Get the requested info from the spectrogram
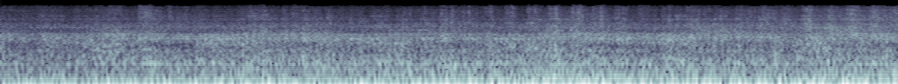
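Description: Freight train's covered hopper cars rolling past, a steady low rumble of steel wheels on rail with a rapid clicking that grows a little louder toward the end.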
